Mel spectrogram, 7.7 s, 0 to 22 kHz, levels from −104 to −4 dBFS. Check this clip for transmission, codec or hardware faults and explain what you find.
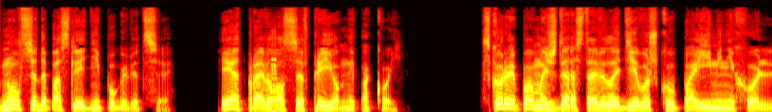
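Two brief stutters are audible, both caused by repeated frames. From 2.71 to 2.76 s a 26 ms slice plays three times in a row, and from 5.68 to 5.74 s a 52 ms slice plays twice. Compressed frames were sent or written more than once, so the decoder replayed them, lengthening the audio by about 104 ms in total.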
